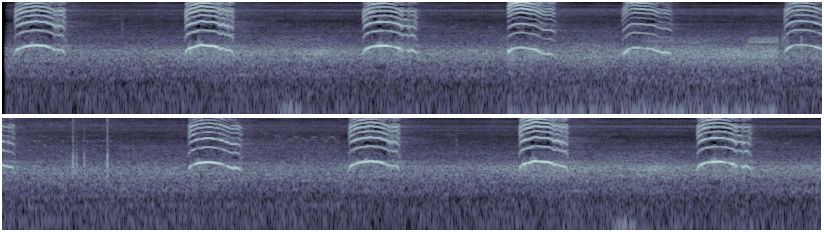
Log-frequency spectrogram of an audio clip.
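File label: lapwing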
